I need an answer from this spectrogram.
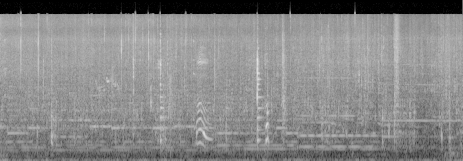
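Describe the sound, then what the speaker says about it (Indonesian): Tempeh frying in hot oil, a soft continuous sizzle with scattered pops and clinks of a utensil, while people talk over it outdoors in a rice field. "Goreng tempai."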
